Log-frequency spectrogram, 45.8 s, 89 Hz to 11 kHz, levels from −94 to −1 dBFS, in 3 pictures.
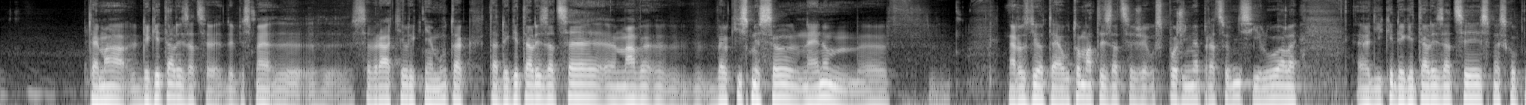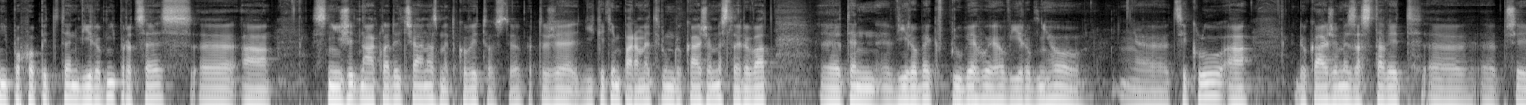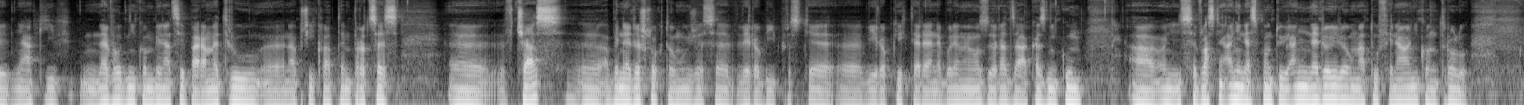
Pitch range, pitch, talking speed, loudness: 90-105 Hz, 100 Hz, 125 wpm, -18 LUFS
